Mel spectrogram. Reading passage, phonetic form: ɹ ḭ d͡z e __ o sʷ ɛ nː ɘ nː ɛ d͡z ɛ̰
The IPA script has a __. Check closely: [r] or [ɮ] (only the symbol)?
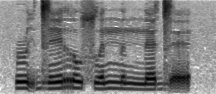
r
